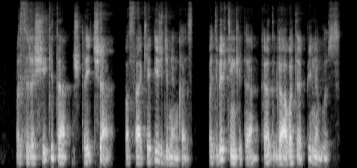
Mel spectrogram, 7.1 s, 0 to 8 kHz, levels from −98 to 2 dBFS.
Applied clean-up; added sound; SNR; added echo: none; none; none; none.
